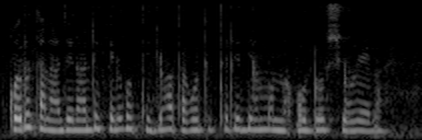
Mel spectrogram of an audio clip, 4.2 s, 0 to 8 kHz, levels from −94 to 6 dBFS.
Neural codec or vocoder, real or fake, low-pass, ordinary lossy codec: codec, 16 kHz, 4 kbps, FunCodec, trained on Chinese and English, 50 frames a second; fake; 7.2 kHz; none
